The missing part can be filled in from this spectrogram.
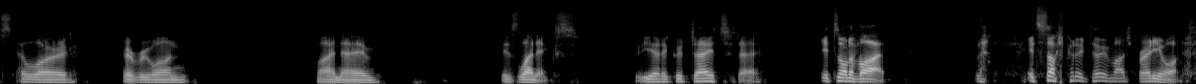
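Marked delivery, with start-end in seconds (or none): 0.2-7.6 unsure, timid, hesitant, unconfident voice. Example of a live speech opening that falls flat: unconfident speech delivery. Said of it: "when you're not speaking confidently ... I'm talking like this".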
